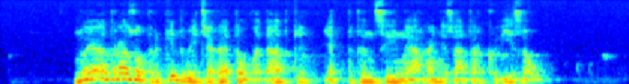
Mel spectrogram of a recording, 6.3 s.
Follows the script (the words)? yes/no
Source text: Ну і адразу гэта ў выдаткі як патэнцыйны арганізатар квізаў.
no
